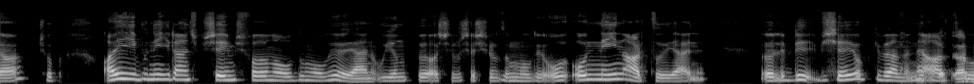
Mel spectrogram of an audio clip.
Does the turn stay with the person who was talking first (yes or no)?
no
